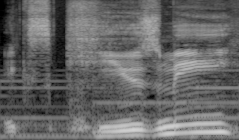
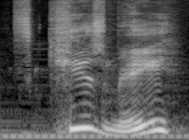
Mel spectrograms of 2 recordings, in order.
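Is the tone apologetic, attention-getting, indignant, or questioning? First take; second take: questioning; attention-getting. First: It is said in a questioning, rising tone. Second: It is said in a calling, attention-getting tone. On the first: The speaker did not catch what was said. "কি বললেন?" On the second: The speaker wants someone's attention. "এই যে শুনুন"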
